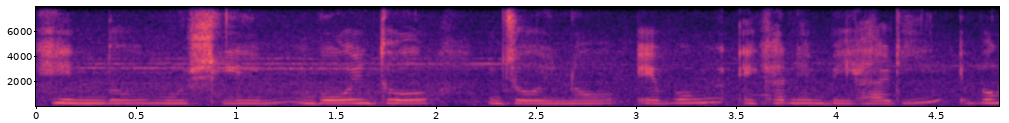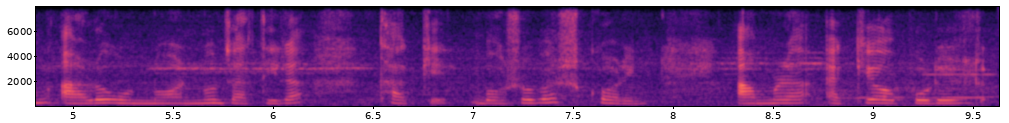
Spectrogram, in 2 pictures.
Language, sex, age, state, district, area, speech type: Bengali, female, 45-60, West Bengal, Purba Bardhaman, rural, spontaneous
